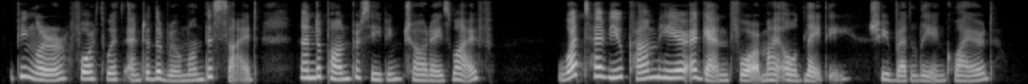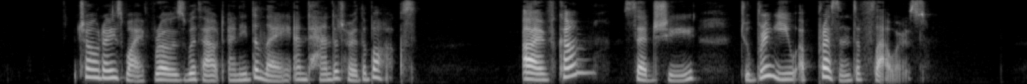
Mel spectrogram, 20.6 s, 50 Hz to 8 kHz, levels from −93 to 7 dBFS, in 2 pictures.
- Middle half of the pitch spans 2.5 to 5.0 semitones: No, wide, 5.4 semitones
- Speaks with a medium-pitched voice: No, high, 215 Hz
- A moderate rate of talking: Yes, average, 150 wpm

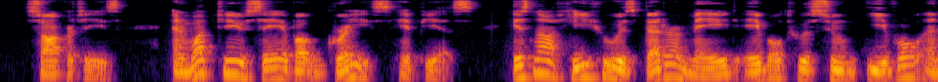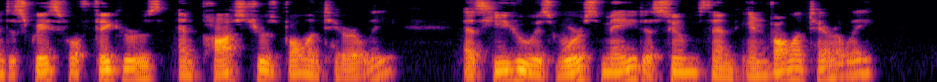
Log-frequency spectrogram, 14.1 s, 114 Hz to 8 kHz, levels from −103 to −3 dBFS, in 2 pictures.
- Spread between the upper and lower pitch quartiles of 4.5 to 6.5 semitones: Yes, wide, 5.4 semitones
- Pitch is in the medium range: No, low, 110 Hz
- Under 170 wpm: Yes, average, 150 wpm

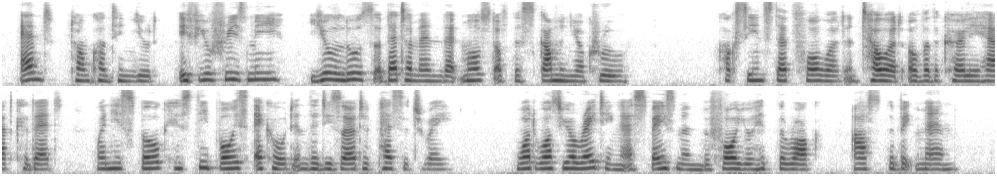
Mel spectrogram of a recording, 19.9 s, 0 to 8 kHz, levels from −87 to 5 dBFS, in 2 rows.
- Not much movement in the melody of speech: Yes, narrow, 2.1 semitones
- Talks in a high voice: Yes, high, 195 Hz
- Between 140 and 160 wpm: No, average, 170 wpm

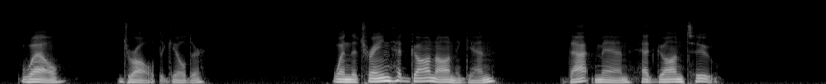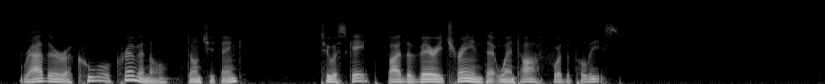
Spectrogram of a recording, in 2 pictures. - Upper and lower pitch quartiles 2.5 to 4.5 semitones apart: No, average, 4.9 semitones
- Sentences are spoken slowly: Yes, slow, 125 wpm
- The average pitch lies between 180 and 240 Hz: No, low, 110 Hz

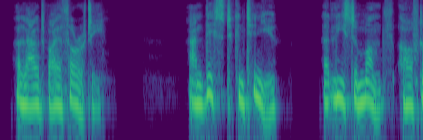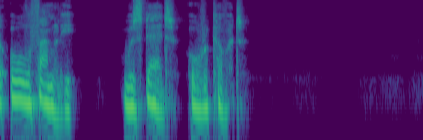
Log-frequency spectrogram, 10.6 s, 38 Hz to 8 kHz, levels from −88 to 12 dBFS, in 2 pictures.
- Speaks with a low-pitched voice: No, medium, 150 Hz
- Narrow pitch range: No, average, 3.3 semitones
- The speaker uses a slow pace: Yes, slow, 110 wpm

